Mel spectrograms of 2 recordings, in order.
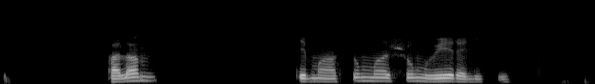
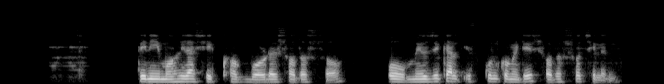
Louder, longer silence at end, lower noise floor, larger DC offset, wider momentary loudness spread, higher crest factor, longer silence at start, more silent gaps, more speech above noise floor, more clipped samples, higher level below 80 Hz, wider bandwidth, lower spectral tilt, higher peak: second, -27 LUFS vs -19 LUFS; first, 0.85 s vs 0.5 s; first, under -90 dBFS vs -75 dBFS; neither; first, 17 LU vs 10 LU; about the same, 18 dB vs 18 dB; second, 0.05 s vs 1.4 s; first, 0.13-1.07 s, 1.58-2.95 s, 3.43-3.52 s, 4.85-4.97 s vs none; first, over 64 dB vs 57 dB; neither; second, -76 dBFS vs -62 dBFS; second, 3.8 kHz vs 4.2 kHz; about the same, -11 dB/octave vs -10.5 dB/octave; second, -10 dBFS vs -2 dBFS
